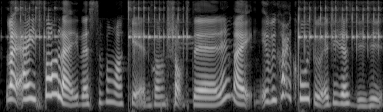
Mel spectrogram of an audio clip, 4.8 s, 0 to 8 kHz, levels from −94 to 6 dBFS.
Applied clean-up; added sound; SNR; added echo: neural mask model RNNoise.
